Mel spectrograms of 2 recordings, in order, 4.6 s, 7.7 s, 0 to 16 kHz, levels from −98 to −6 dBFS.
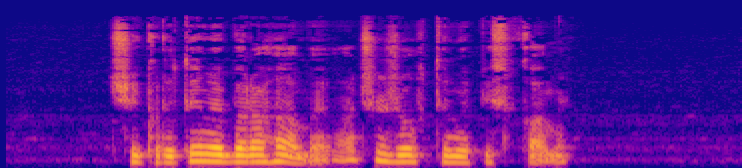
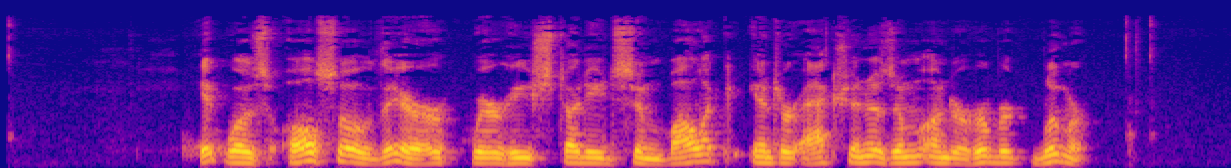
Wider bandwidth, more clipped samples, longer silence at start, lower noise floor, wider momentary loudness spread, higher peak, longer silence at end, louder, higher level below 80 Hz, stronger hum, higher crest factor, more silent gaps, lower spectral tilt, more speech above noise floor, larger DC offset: about the same, 11.5 kHz vs 10.5 kHz; neither; second, 0.7 s vs 1.25 s; about the same, -70 dBFS vs -72 dBFS; first, 11 LU vs 6 LU; second, -8 dBFS vs -4 dBFS; first, 1.1 s vs 0.95 s; second, -26 LUFS vs -20 LUFS; about the same, -68 dBFS vs -64 dBFS; neither; about the same, 18 dB vs 16 dB; neither; about the same, -5.5 dB/octave vs -6.5 dB/octave; second, 45 dB vs 54 dB; neither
